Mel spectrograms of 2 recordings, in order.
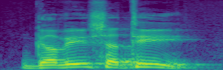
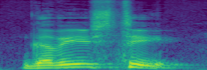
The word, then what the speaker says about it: Gavishthi: The term for war in Rig Veda is Gavishati, Gavishthi, गविष्ठी, गविष्ठी करने चलेंगे, search spelling repeat करना।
